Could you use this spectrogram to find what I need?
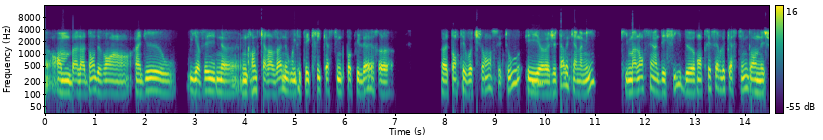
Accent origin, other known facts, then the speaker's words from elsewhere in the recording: Belgium; je suis marocain, je suis né en Belgique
